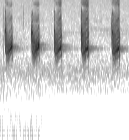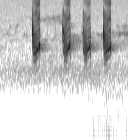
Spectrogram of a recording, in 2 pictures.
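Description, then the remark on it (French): A Eurasian nuthatch gives a series of loud, emphatic territorial calls, about nine sharp repeated notes in two bursts separated by a short pause, clear with no other sounds. “Je vous invite à découvrir les cris et chants d'un de mes oiseaux préférés, la citelle torche-peau.”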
